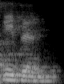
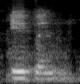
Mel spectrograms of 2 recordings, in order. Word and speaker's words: Ibn: You pronounce it as Ibn. Ibn.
